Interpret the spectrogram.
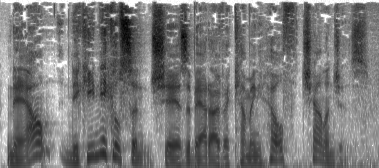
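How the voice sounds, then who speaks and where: A man's voice: mid-range voice, wildly swooping pitch, normal speed. A man hosting a show and reading a scripted introduction, in an announcer-like way. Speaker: host.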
